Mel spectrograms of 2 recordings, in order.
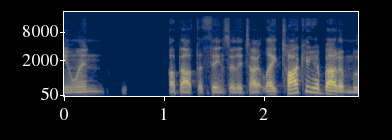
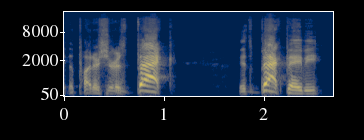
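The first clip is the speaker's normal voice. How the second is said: hyped announcement; 7 semitones higher, 8 dB louder than usual. Real, not acted. Hyping movie news.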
